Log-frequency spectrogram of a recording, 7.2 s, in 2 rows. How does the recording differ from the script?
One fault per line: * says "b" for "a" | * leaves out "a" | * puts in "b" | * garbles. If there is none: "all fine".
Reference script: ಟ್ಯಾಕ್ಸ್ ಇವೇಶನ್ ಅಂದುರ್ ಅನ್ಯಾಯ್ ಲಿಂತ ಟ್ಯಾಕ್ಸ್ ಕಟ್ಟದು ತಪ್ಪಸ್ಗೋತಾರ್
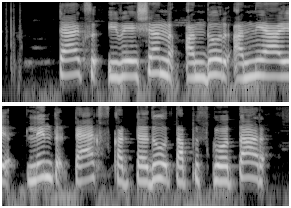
all fine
